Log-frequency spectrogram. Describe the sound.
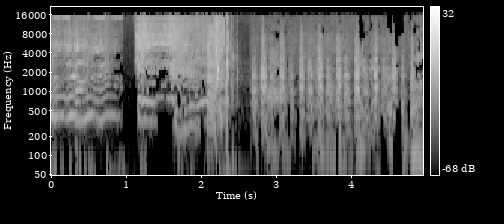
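A dog panting in many quick, rhythmic breathy pulses that run steadily to the end, preceded by a wavering tonal sound.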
